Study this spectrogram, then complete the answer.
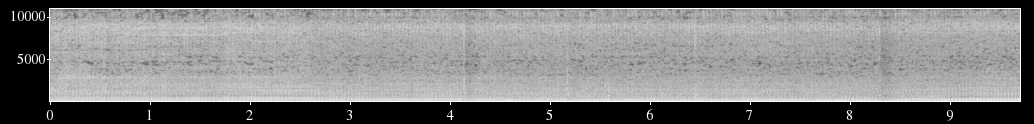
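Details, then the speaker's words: Quad single-cylinder engine just started cold: loud fast chatter held at raised revs, uneven beat with occasional stumbles; idle too high and running rough, cause unknown to owner. "Parce que là, il tourne mal. Je sais pas pourquoi. Il est haut dans les régimes comme ça."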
